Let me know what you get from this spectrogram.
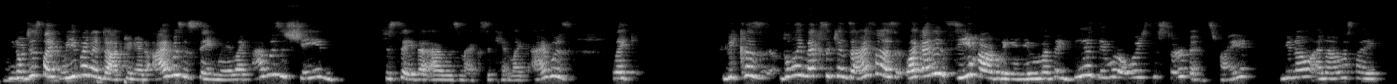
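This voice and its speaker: A woman guest in a personal conversation, reflective and affirming, filling her speech with "like" and "you know". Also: high voice. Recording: muffled lo-fi recording.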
